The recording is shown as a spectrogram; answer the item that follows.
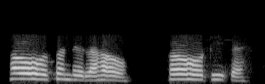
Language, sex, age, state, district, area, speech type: Marathi, female, 30-45, Maharashtra, Yavatmal, rural, conversation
